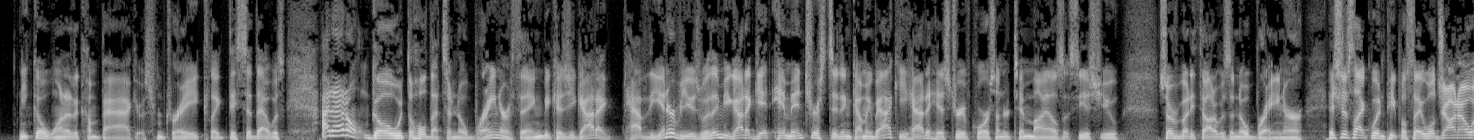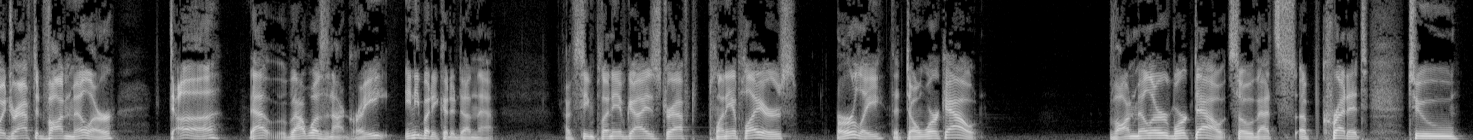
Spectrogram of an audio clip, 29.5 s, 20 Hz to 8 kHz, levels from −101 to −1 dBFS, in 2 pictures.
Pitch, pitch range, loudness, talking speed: 120 Hz, 105-135 Hz, -23 LUFS, 220 wpm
